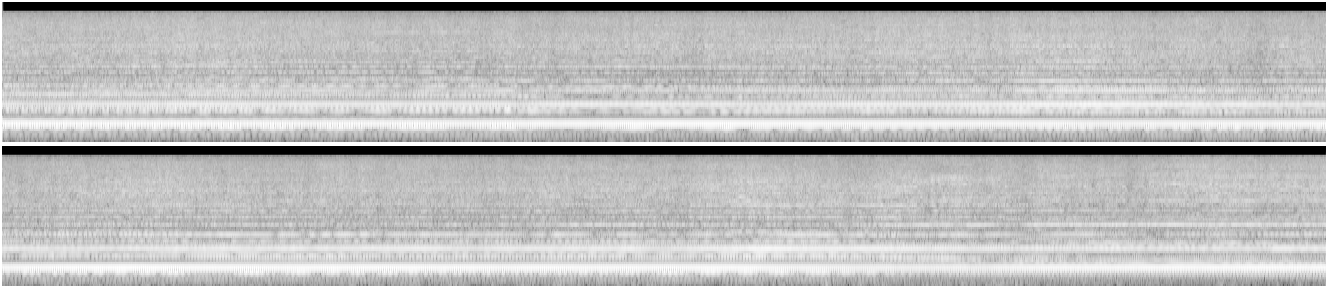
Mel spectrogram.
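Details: DJI Mavic Air with its original propellers, held in hand with motors at max power: steady high buzzing whine with many even tones, holding without wavering; normal, healthy motor noise.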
